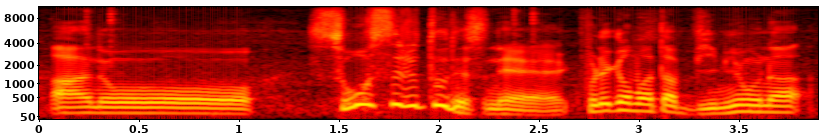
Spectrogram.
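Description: A man's voice: mid-range voice, huge pitch swings, normal speed, mellow. A man hosting a casual book club podcast, calling on each member in turn and tallying votes. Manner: chairs the meeting, calls on each member in turn. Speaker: host.

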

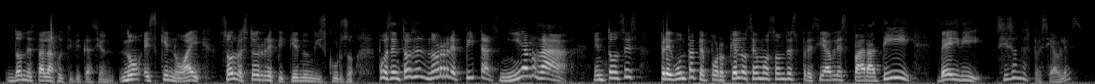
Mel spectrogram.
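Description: A man's voice: high-pitched, fairly quick, few pauses. A man in his thirties with a Mexican accent, a show host ranting casually and profanely, often imitating other people. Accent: Mexican Spanish. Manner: profane, animated, mimics other people's voices. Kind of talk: casual rant monologue.

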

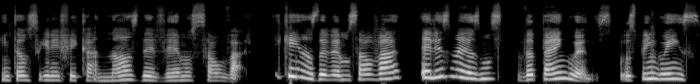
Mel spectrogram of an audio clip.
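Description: Female English teacher, patient explainer who slows down to model phrases, close dry voice. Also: a little high, expressive, no echo. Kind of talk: language lesson narration.

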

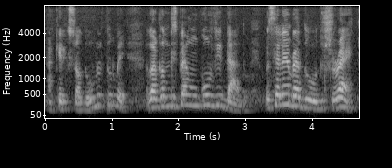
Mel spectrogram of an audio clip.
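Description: A middle-aged woman with a Brazilian accent, a voice actress chatting in an interview, telling stories in an animated way and repeating herself for emphasis. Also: mid-range voice, quick pace. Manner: animated, repetitive storytelling. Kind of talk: casual interview chat. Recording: distant mic, faint background noise.

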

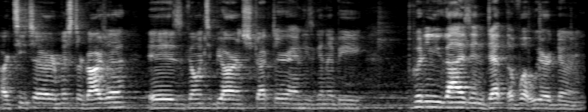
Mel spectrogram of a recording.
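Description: A man's voice: mid-range voice, steady tone, moderate pace. 17 yr old guy chatting on a student podcast, slangy, echoey room, bit of background noise. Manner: informal, slangy explaining. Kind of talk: casual chat.

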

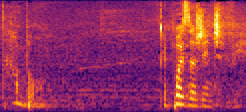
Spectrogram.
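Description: A woman pastor preaching a sermon in an animated, theatrical way, acting out everyday examples. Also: mid-range voice, slow. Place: church service. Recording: long church reverb, music behind.

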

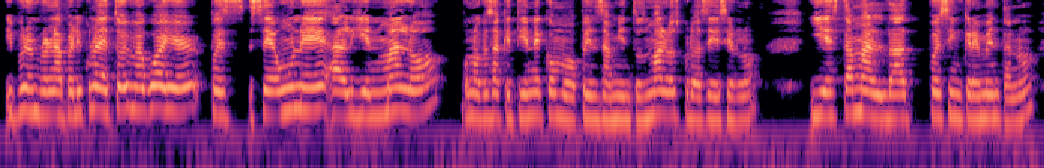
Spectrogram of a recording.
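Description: Chatty woman with a higher voice. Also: flat delivery, moderate pace. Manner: chatty, laughs easily, hesitant restarts. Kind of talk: casual chat.

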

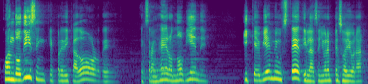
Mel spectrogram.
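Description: A man's voice: high-pitched, unhurried, faint music behind. A man pastor, telling a story in a sermon and acting out the voices in it, laughing as he goes. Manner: animated, acts out quoted voices, laughs while telling.

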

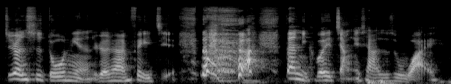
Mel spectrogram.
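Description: A woman hosting a podcast, interviewing casually in a teasing, animated way. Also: lowish voice, moderate pace.

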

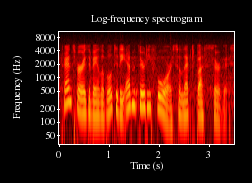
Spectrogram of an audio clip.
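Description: A woman's voice: low-pitched, expressive, brisk, slight background noise. A woman calling out subway stops in a formal, automated announcement, with the words spliced together from separate recordings. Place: subway train carriage. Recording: lo-fi train speaker.

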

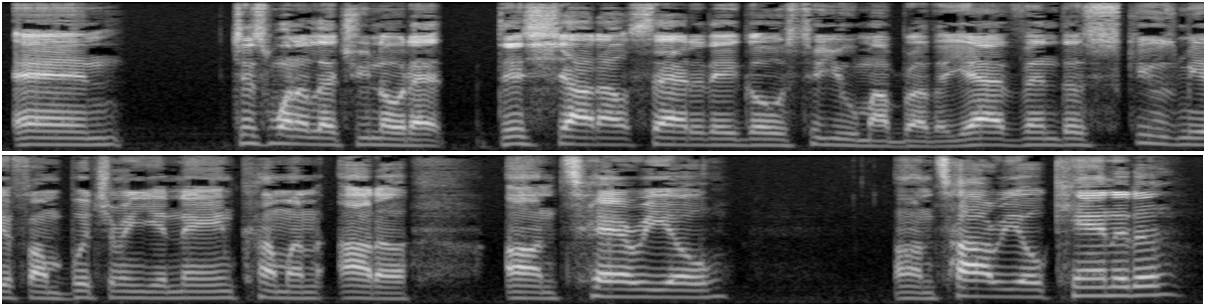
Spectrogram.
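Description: A man with a Brooklyn, New York accent talks casually to his listeners in a relaxed monologue. His voice sits at an ordinary middle pitch. The sound is dry and close, with no room around it. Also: moderate pace, no room sound. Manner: laid-back, conversational, chuckling asides. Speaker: podcast host.

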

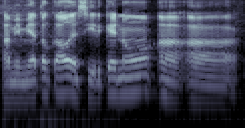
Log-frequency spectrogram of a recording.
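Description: A man with a smooth, medium-pitched voice and a Venezuelan accent spins a story at normal speed during a relaxed chat. He piles on street slang, restarts his sentences, and mimics the characters in the tale.

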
